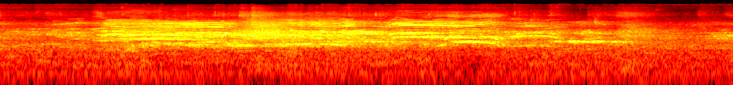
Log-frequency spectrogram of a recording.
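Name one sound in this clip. A man calls out loudly to an audience in a large echoing hall.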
